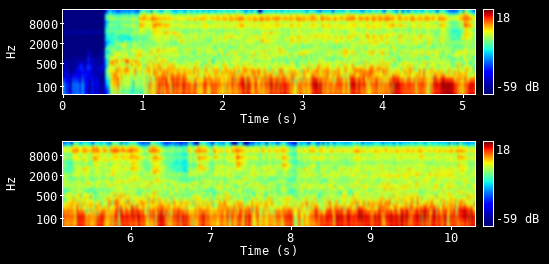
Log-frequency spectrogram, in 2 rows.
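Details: 1955 Ford 860 tractor after replacing the battery box, cables, hold-down, governor compensating spring and throttle bellcrank parts: silence, then it starts at once into a steady, even chugging idle, no misses or knocks; normal start and idle.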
